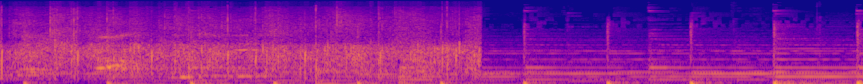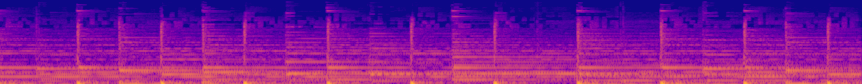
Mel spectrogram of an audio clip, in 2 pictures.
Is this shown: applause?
yes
